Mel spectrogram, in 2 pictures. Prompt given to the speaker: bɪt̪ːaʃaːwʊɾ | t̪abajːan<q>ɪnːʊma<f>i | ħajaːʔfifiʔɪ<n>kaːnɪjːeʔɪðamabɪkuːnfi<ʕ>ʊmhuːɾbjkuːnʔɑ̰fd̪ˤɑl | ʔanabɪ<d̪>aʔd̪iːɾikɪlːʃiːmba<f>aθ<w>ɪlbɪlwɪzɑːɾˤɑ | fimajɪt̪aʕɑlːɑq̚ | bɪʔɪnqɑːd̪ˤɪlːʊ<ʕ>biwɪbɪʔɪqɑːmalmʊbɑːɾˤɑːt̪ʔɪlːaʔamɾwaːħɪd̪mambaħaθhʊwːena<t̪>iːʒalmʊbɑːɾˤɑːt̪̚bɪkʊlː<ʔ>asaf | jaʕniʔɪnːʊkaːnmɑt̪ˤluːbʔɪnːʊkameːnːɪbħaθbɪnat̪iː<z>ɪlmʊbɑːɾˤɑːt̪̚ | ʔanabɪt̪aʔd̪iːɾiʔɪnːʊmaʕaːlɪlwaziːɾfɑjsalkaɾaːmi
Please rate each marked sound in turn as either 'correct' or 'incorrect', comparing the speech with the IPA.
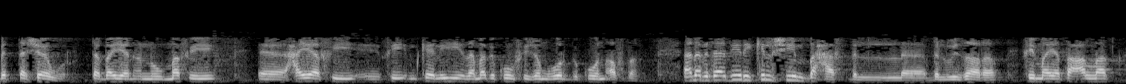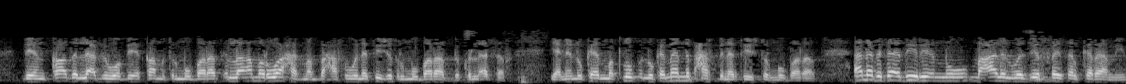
incorrect: ʔ, correct, incorrect: m, incorrect: ʒ, incorrect: t̪, incorrect: ħ, incorrect: b, correct, correct, correct, incorrect: ʒ

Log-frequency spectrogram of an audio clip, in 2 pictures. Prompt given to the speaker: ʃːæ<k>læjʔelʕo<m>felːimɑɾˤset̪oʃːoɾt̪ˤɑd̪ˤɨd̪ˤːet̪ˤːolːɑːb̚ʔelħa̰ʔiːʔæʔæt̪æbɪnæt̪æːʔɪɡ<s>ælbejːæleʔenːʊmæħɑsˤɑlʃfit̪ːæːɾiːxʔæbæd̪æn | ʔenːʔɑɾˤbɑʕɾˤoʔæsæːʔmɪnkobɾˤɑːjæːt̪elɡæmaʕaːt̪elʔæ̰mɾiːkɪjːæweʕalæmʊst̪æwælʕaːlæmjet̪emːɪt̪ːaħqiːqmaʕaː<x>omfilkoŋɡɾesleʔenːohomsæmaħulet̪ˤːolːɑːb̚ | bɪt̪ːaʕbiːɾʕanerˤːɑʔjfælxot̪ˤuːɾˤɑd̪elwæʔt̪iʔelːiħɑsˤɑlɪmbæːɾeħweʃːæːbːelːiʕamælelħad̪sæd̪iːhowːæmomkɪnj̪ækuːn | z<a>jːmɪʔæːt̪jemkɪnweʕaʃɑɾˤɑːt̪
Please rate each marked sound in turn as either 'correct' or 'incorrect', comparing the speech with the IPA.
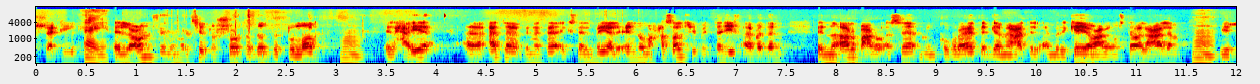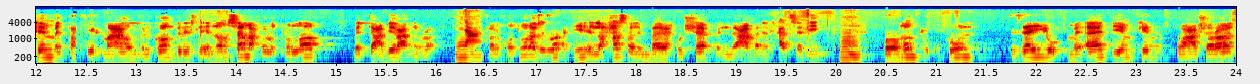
correct, incorrect: n, correct, incorrect: h, incorrect: æ

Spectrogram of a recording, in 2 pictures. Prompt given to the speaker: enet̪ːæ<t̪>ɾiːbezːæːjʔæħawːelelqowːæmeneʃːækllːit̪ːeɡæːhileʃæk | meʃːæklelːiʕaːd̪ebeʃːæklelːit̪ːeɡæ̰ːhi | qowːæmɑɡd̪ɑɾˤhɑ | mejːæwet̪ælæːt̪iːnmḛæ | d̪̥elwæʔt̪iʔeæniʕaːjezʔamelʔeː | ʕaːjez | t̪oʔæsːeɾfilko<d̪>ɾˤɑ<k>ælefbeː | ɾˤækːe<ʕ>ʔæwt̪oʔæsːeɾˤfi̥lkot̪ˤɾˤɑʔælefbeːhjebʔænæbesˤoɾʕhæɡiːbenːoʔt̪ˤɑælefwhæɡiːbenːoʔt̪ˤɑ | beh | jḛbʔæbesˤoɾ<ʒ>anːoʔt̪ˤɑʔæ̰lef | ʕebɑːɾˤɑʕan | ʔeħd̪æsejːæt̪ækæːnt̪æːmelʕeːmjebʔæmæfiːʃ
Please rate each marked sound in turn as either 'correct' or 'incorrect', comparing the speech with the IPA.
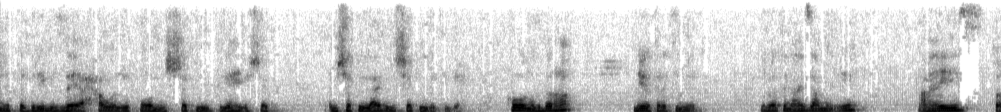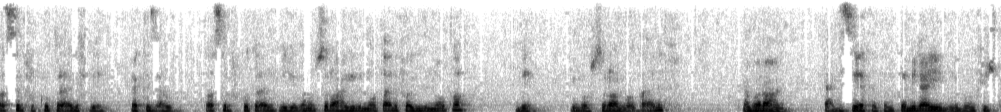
incorrect: d̪, incorrect: t̪, incorrect: ʔ, incorrect: z, incorrect: ʕ

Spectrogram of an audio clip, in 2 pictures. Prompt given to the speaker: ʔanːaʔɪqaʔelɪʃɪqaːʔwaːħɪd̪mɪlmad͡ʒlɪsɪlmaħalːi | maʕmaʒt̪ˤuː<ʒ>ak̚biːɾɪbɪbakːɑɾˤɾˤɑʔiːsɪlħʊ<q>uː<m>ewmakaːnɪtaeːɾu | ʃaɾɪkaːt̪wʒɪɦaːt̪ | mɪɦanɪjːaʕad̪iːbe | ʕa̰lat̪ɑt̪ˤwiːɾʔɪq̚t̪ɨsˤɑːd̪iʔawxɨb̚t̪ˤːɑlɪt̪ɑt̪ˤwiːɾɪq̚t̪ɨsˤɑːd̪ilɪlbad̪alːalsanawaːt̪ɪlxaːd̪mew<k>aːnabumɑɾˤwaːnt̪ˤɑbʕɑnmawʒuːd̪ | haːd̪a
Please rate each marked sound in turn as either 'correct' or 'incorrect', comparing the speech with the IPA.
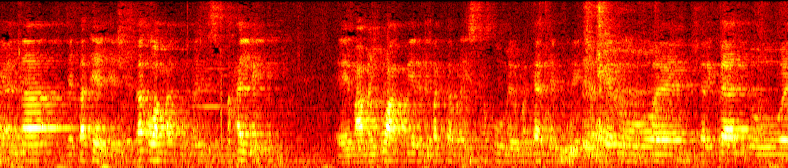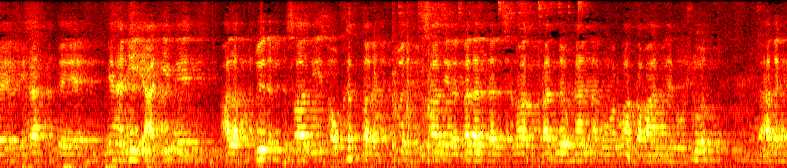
incorrect: ʕ, incorrect: k, correct, correct

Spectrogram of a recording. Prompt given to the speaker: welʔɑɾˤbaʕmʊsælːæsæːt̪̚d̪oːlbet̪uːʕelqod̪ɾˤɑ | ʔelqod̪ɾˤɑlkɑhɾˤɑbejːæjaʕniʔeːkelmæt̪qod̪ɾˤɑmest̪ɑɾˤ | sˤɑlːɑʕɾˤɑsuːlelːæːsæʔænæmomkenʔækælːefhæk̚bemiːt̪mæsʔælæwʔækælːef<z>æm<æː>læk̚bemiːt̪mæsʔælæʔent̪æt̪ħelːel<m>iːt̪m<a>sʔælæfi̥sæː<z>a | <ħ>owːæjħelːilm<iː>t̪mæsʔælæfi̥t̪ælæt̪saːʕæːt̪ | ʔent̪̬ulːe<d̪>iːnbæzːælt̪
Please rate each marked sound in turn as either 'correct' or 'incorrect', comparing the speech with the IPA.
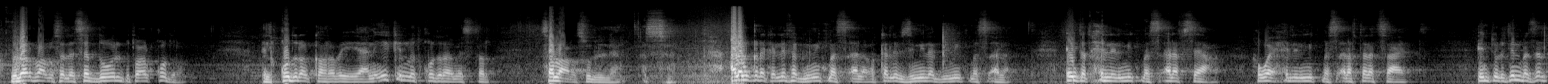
correct, incorrect: iː, correct, incorrect: æ, incorrect: ʕ, incorrect: h, correct, incorrect: t̪

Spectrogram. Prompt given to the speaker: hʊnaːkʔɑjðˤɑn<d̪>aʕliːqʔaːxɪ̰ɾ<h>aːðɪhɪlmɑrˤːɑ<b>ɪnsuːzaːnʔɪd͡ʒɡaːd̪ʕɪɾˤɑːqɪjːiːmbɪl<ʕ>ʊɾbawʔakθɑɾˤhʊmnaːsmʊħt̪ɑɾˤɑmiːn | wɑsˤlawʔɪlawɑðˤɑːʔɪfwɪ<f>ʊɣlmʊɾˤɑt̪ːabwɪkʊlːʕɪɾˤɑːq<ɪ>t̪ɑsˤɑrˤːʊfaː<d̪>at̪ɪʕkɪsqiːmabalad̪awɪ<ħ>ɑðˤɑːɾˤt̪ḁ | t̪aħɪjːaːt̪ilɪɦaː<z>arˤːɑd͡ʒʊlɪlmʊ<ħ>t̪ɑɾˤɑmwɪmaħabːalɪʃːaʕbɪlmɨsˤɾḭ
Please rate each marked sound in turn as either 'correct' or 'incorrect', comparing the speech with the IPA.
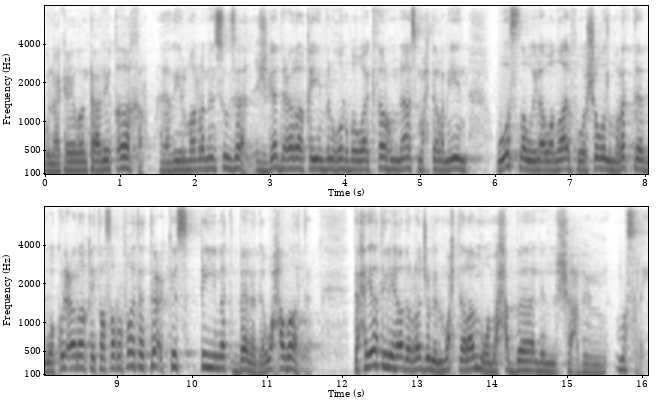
incorrect: t̪, correct, incorrect: m, incorrect: ɣ, incorrect: ʃ, incorrect: i, incorrect: t̪, correct, incorrect: ð, correct

